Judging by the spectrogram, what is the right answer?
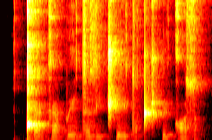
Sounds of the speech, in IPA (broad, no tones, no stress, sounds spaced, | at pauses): ǃʼ æ k æ p e d æ z i t͡ʃʼ e d u tˤ t͡ʃʼ e ɡ ɒ z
